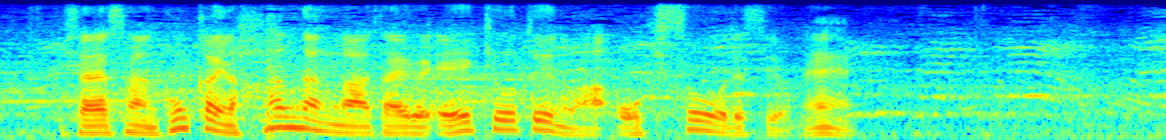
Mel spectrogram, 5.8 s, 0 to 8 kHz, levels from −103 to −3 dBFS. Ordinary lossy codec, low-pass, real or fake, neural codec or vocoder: Opus, 64 kbps; 7.2 kHz; real; none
